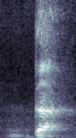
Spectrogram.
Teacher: Kalau da itu huruf di ujung langit-langit dan pangkal gigi.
